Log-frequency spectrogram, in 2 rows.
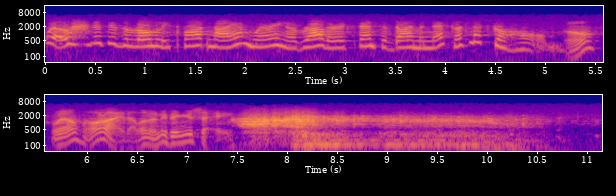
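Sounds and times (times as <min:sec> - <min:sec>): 
speech: 0:00.6 - 0:08.8
car engine dying after running out of gas: 0:07.5 - 0:10.8.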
